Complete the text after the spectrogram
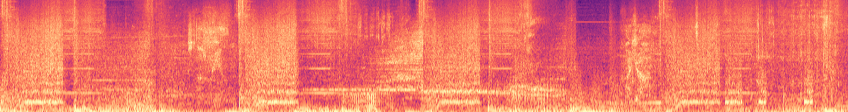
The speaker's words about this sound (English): Sounds like this time they included amplified slamming door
